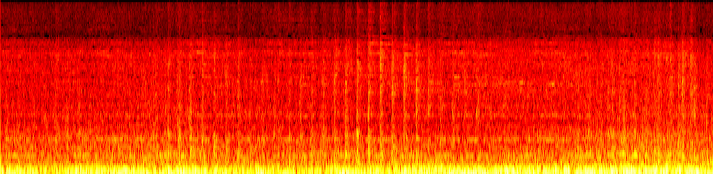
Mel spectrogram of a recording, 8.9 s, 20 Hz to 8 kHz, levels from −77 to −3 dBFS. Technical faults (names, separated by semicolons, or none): none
